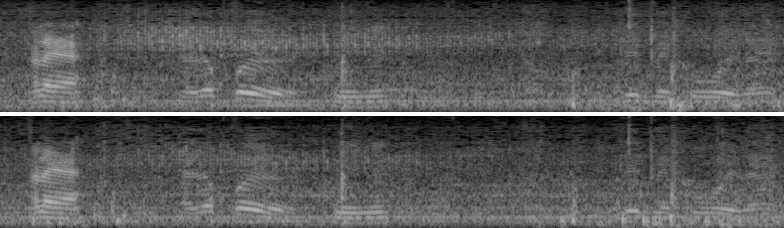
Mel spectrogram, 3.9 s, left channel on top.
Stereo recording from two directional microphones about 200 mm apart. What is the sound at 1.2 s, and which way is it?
Speech, 35° right (ahead or behind).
